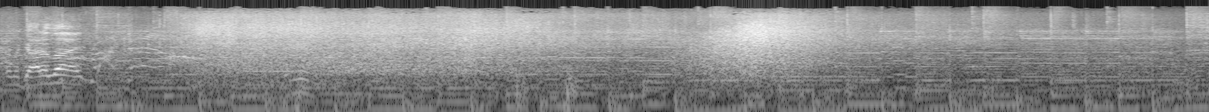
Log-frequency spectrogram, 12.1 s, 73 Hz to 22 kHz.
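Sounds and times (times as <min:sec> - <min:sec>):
song playing: 0:00.8 - 0:11.4
waves washing up on sand: 0:01.6 - 0:09.7.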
